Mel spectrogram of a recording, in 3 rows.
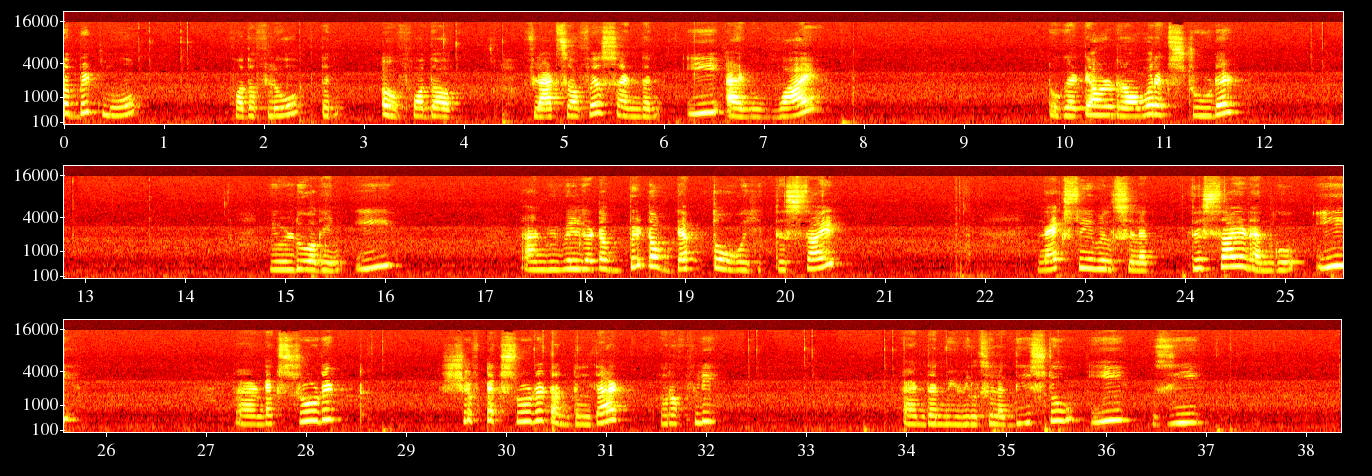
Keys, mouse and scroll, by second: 1.2 click, 1.8-2.4 scroll down 2, 2.4 e, 4.4 middle click, 6.2 e, 12.9 middle click, 14.0-14.4 scroll up 4, 14.4-15.3 scroll down 1, 15.3 e, 20.4 middle click, 22.1-22.7 scroll up 2, 22.7 click, 24.1 shift+click, 24.6-25.2 scroll down 2, 25.5 e, 30.7 middle click, 32.4 click, 33.0 click, 33.8 ctrl+click, 34.4 middle click, 34.9 e.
